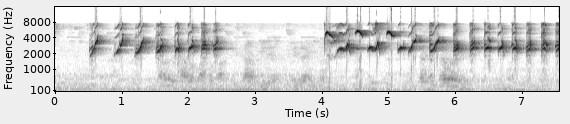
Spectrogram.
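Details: Oriental magpie-robin in lively, champion-style song, played to prompt other magpie-robins to answer quickly: bursts of rapid, repeated bright chirps, a brief pause, then high whistled slurs running into fast chattering series.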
